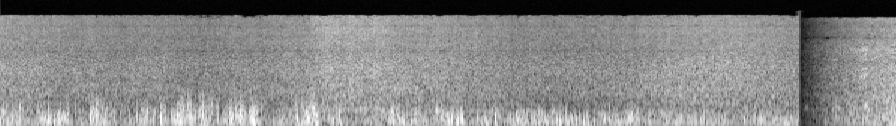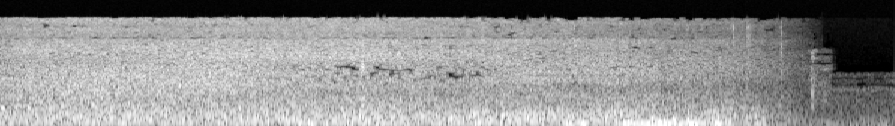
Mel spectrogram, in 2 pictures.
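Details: Roaring wind and surf-like noise that cuts out briefly near five seconds, then returns louder and steadier.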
